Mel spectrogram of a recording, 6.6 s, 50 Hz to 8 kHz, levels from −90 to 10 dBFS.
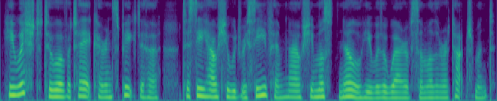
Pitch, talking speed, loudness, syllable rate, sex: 185 Hz, 245 wpm, -18 LUFS, 5.9 syllables/s, female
